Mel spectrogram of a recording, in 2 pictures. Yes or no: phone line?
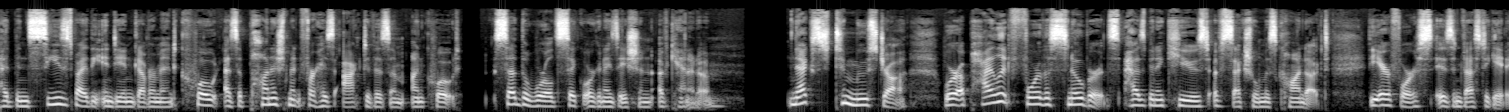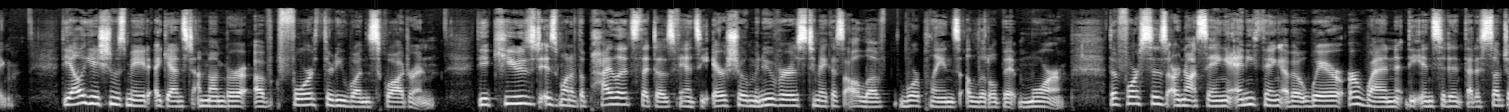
no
